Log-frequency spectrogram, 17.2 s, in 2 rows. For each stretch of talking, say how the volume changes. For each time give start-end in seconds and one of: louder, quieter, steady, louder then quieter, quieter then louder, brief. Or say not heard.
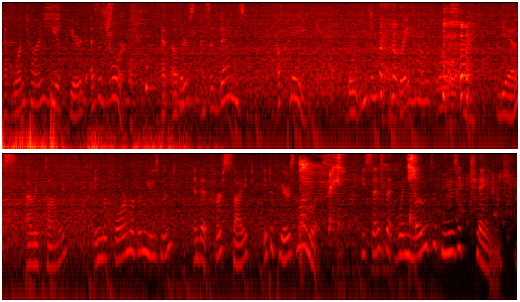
0.0-17.1 steady.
